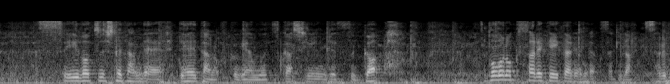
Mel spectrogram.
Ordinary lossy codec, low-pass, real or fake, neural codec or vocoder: none; none; fake; codec, 16 kHz, 8 kbps, FunCodec, trained on LibriTTS, 25 frames a second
